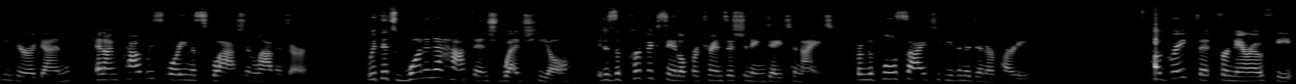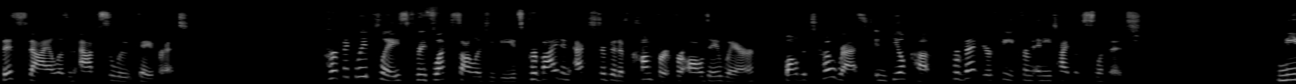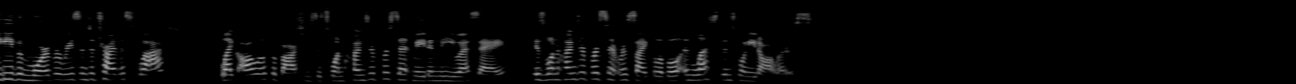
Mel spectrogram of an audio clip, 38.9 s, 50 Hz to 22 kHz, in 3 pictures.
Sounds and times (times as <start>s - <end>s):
Speech: 0.0s - 3.0s, 3.7s - 10.3s, 11.6s - 14.8s, 16.2s - 24.3s, 25.8s - 27.6s, 28.2s - 33.9s.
